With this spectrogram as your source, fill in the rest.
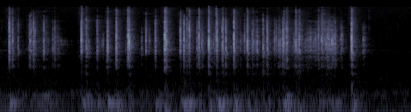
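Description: Long nails tap and scratch across a flat white plastic plaid grid board with a fine grid pattern. Quick, dry, bright clicks come in a rapid, uneven run, with short scratchy bursts between them. Each tap dies away almost instantly before the sound falls quiet at the end.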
